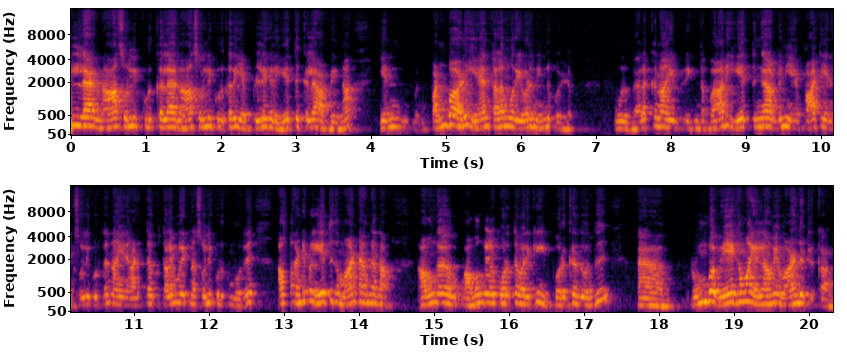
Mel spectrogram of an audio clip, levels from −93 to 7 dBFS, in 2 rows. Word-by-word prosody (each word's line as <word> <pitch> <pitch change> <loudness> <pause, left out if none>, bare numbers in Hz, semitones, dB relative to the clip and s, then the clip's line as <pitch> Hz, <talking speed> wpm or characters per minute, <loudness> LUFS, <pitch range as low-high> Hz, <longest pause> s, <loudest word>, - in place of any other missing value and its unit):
இல்ல. 230 -1 +4 0.3
நான் 200 +3 +6
சொல்லிக் 210 +1 -1
குடுக்கல. 190 +1 +1 0.2
நான் 180 +1 +1
சொல்லிக் 205 +2 -1
குடுக்குறதை 195 +2 -2
என் 175 - -8
பிள்ளைகள் 185 -2 0
ஏத்துக்கல 185 0 -1
அப்படின்னா, 155 -1 -3 0.5
என் 195 +4 -2 0.2
ப 160 - -22 0.2
பண்பாடு 220 +4 +4 0.2
என் 200 +1 0
தலைமுறையோட 190 -3 +1
நின்னு 185 +4 -3
போய்டும். 150 -1 -9 0.6
"ஒரு 165 -1 -1
விளக்குன்னா 190 +5 -2
இப்பிடி 170 -1 -8
இந்த 165 - -8
மாதிரி 210 +6 +1 0.2
ஏத்துங்க 295 - -2
"அப்படின்னு 205 +1 0
என் 170 0 -13
பாட்டி 200 - +1
எனக்கு 165 -3 -11
சொல்லிக் 370 +2 -4
குடுத்தது, 215 - -6
நான் 180 -4 -2
அடுத்த 170 +4 -6 0.2
தலைமுறைக்கு 215 +3 0
நான் 190 0 -8
சொல்லிக் 215 +3 -2
குடுக்கும்போது, 190 -1 -6 0.4
அவங்க 210 +2 0
கண்டிப்பா 250 +4 0
ஏத்துக்க 235 -1 +1
மாட்டாங்க 225 0 +2
தான். - - -6 0.4
அவங்க 210 +6 +1 0.4
அவங்களை 220 +5 +2
பொறுத்தவரைக்கும் 210 0 0
இப்போ 175 0 -8
இருக்கிறது 185 +2 -1
வந்து, 230 +11 -3 0.5
அ - - 0 0.7
ரொம்ப 235 +6 +5 0.2
வேகமா 235 +5 +5
எல்லாமே 195 +3 +2
வாழ்ந்துட்டு 210 +4 +2
இருக்காங்க. 150 -3 -7
200 Hz, 155 wpm, -21 LUFS, 180-215 Hz, 0.7 s, நான்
